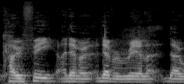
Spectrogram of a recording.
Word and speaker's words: Ko-fi: in like confidential low-fi you say low five but you don't say kowhai yeah that's that's why i make that kind of connection thinking oh is it pronounced ko-fi but uh yeah it's uh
